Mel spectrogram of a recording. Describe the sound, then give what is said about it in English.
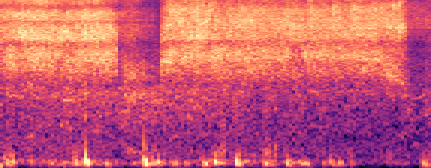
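A long, forceful hiss of bear spray discharging continuously for about three seconds, loud, with a brief dip in the middle and a few low thumps underneath. “If a bear comes sneak up on you, how many of you just grabbing that spray?”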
